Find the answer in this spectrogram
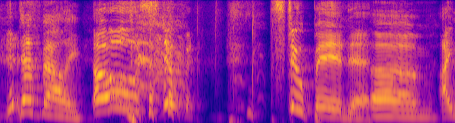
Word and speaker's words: Death Valley: didn't say it right what is the real way to say that desert valley california you think it's called you think it's desert valley okay guess not sorry death valley oh stupid stupid um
